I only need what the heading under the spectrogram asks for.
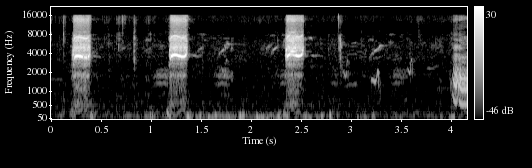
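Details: Baby francolins, named as golden francolin and grey Irani teetar, giving three piercing high peeps spaced roughly a second apart, then a lower wavering note at the end, over light rustling.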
